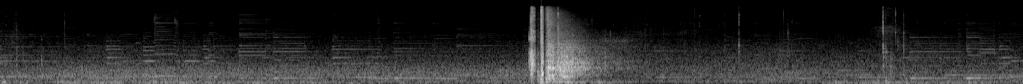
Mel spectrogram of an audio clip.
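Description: A single shot from a Pedersoli Brown Bess flintlock smoothbore musket about five seconds in, a sharp report that dies away over about a second. It fires a round ball loaded with a 200-grain black powder charge and cardboard wads above and below the ball. Background music plays throughout.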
